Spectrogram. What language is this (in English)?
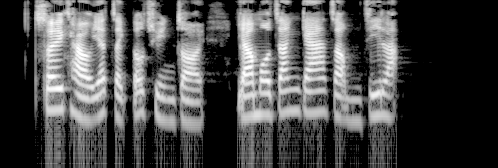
Cantonese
